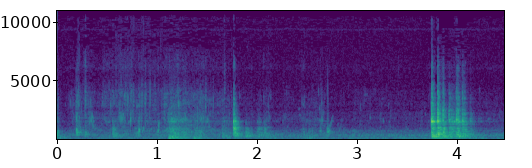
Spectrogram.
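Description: Knocks and splashes from a landing net and a freshly netted Chinook salmon at a small boat's side, with one sharp, loud knock just before the end.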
